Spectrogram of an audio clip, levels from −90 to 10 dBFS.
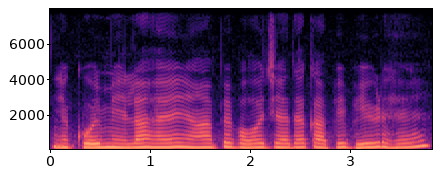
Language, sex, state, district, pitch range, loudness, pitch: Hindi, female, Haryana, Rohtak, 210-220 Hz, -13 LUFS, 215 Hz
